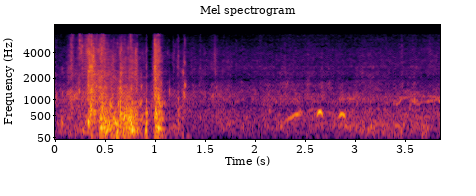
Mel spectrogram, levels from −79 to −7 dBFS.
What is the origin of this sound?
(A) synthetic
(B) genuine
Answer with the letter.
A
